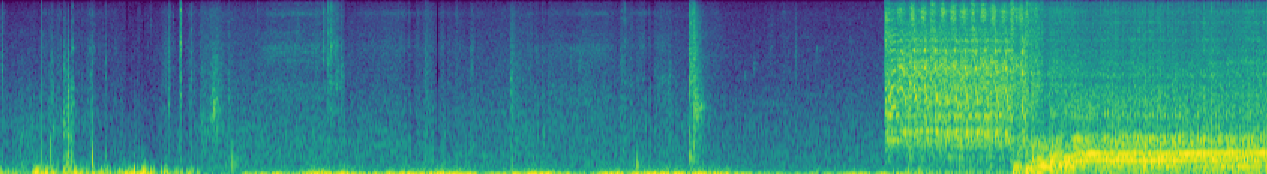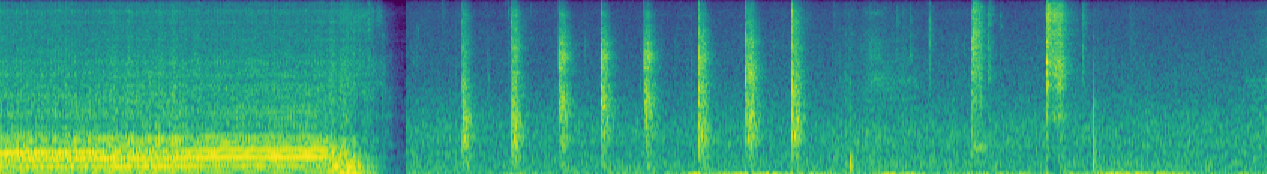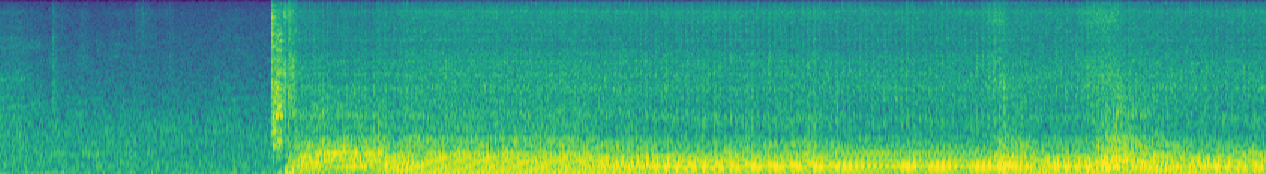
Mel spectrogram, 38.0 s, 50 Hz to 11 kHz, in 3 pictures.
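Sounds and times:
motorcycle engine starting and running: 8.8s - 16.7s, 28.0s - 38.0s.

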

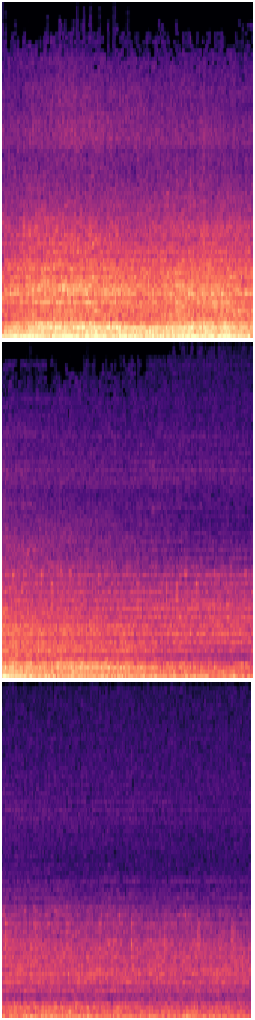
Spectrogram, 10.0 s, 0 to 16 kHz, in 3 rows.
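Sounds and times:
tram rumbling along track: 0.0s - 10.0s.

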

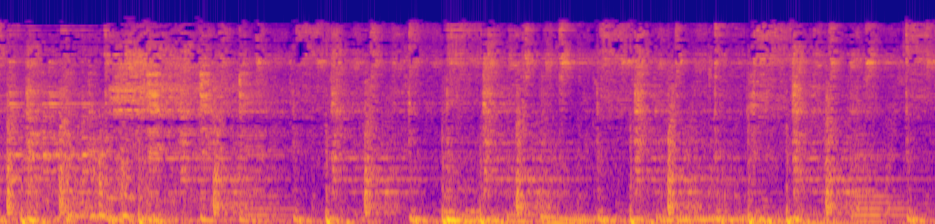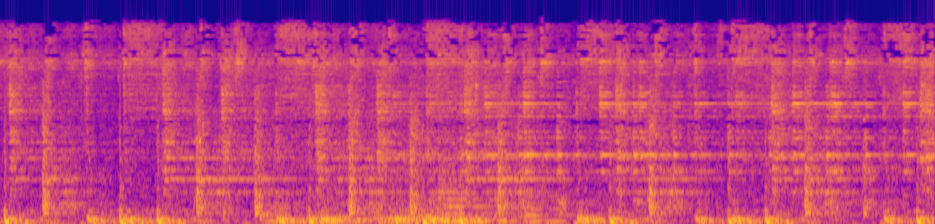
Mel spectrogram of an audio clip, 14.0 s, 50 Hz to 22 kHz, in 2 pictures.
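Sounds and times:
steady drum beat: 0.0s - 14.0s
slap bass line: 9.3s - 11.7s.

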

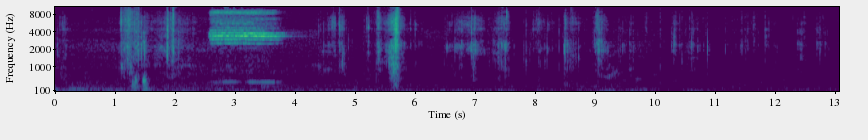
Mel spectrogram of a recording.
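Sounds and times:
dry roots crackling and snapping: 1.0s - 2.4s, 4.4s - 13.0s.

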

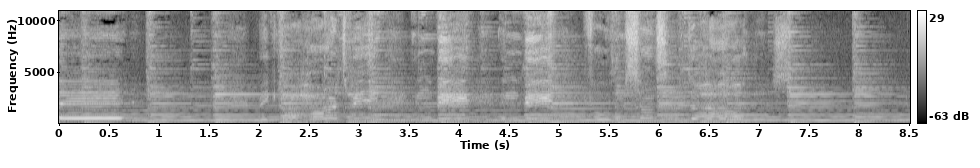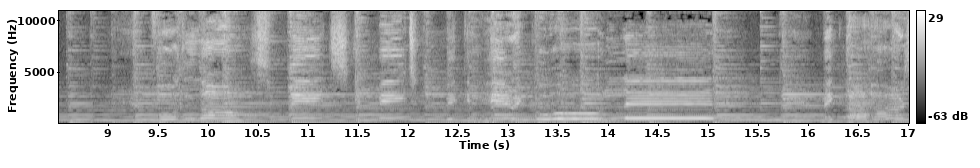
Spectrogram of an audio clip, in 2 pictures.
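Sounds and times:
man singing: 0.0s - 1.0s, 2.0s - 7.5s, 9.2s - 15.3s, 16.1s - 17.0s
strummed acoustic guitar: 0.0s - 17.0s.

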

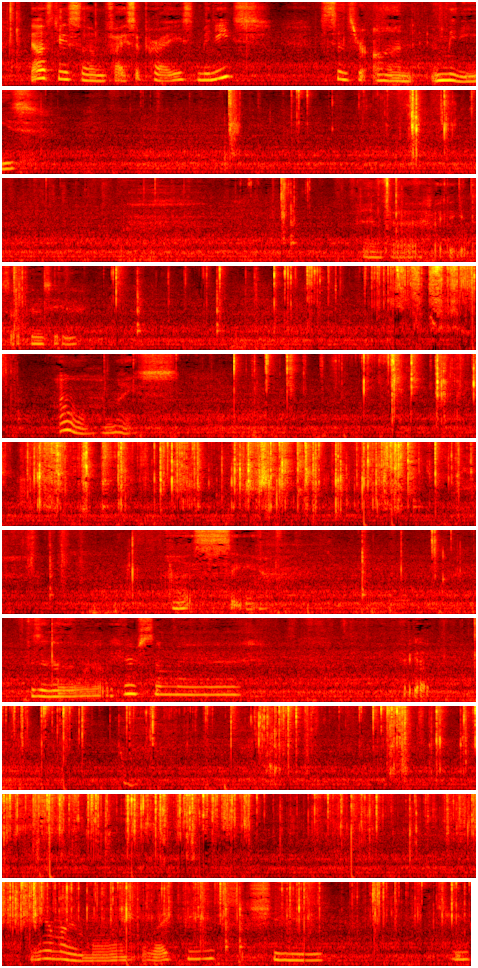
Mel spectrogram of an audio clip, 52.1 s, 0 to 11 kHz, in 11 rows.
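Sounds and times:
plastic wrap crinkling: 6.1s - 19.1s, 21.3s - 29.2s, 37.9s - 52.0s.

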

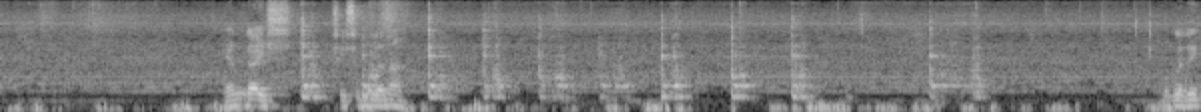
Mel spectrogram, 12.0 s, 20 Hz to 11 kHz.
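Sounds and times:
metal spoon scraping frying pan: 2.9s - 8.2s, 9.3s - 10.0s.

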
